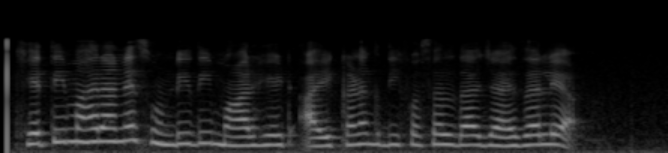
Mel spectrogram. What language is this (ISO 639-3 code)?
pan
